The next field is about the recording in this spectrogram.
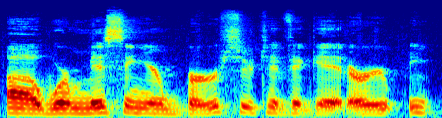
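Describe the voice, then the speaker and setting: An American woman with a slightly low voice talks as a guest in a casual interview. She recounts her experiences in a chatty, expressive way, often acting out what was said. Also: fast talker. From United States. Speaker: interview guest, American who moved to France. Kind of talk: casual conversational storytelling.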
